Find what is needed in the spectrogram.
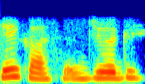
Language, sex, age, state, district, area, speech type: Bengali, female, 18-30, West Bengal, Dakshin Dinajpur, urban, conversation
